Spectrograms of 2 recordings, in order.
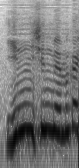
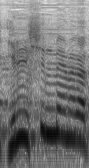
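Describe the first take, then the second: First: The first syllable ends in an n sound. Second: The first syllable ends in an l sound. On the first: The speaker calls it right. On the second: The speaker calls it wrong.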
